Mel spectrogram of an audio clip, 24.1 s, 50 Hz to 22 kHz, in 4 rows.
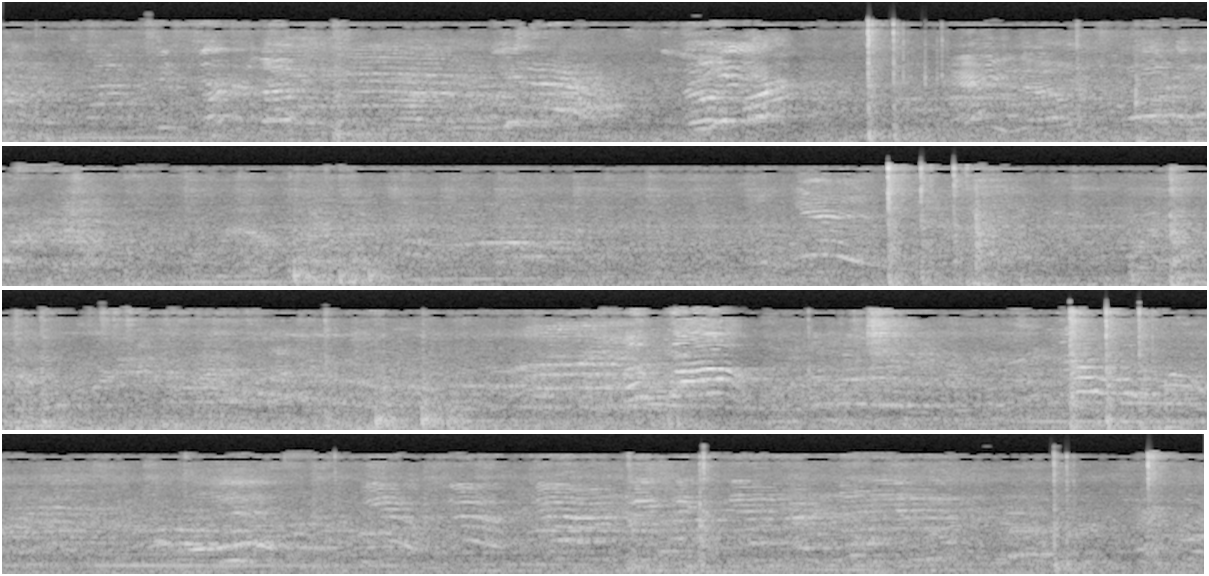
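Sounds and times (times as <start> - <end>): people talking: 14.7 - 24.0.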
